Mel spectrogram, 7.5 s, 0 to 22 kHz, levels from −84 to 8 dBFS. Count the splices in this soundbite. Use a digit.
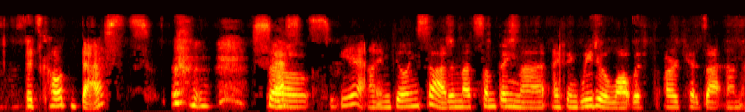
1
